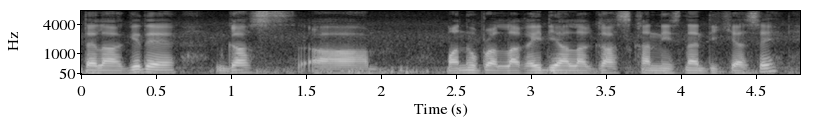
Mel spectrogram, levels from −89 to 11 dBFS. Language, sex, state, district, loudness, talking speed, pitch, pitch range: Nagamese, male, Nagaland, Kohima, -18 LUFS, 150 wpm, 105 Hz, 100-115 Hz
